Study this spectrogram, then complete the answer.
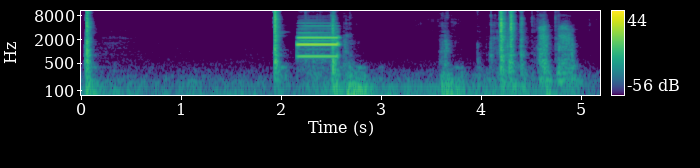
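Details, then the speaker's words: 2006 Chevrolet Impala SS, key turned to start: brief chime then a few sharp isolated clicks, no cranking, starter not turning; no-crank clicking, cause undetermined. "it's not even like doing nothing. It just clicking."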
